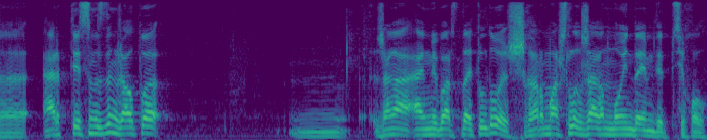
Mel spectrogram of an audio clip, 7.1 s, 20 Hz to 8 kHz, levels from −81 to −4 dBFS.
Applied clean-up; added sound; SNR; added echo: none; none; none; none.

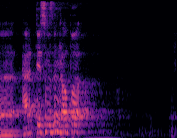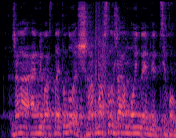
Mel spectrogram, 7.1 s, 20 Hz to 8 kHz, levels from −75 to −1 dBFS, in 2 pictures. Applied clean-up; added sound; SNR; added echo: neural separator model SepFormer DNS4.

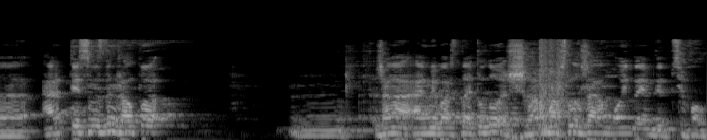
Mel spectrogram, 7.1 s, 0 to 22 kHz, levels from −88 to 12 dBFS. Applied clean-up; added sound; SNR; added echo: classical method WPE with log-MMSE.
